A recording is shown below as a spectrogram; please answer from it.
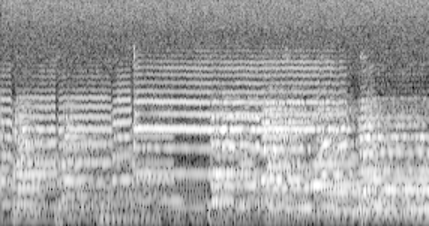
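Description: Jazz big band playing, with a trumpet leading over sustained brass chords that shift every half second to a second.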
